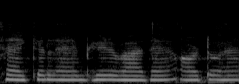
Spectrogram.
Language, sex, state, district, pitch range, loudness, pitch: Hindi, female, Uttar Pradesh, Ghazipur, 205-215 Hz, -37 LUFS, 210 Hz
